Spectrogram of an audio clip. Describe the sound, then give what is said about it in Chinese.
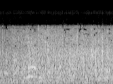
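Sustained audience applause at a stage show: a dense, even wash of many clapping hands that stays loud and steady throughout, with a faint crowd murmur beneath. “你以为大伙这是给我鼓掌的？ 那没错， 这是给你鼓掌的。”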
